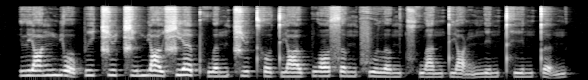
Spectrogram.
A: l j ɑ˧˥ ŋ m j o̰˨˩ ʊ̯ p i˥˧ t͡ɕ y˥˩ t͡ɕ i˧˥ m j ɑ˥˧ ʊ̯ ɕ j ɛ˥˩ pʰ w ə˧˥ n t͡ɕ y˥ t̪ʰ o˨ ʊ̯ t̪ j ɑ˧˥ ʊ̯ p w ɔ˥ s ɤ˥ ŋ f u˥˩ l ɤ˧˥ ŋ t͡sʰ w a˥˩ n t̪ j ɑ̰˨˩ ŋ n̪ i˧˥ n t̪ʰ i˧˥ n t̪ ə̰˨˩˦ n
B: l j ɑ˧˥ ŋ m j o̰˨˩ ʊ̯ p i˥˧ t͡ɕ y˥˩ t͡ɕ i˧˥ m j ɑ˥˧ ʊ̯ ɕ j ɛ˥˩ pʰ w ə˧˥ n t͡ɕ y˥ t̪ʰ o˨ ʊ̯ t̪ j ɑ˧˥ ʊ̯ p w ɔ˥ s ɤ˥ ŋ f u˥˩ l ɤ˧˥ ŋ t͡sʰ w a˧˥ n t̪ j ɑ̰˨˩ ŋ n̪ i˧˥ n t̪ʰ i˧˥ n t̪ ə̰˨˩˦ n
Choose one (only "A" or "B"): B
